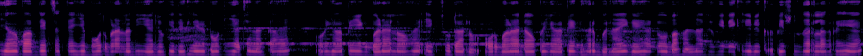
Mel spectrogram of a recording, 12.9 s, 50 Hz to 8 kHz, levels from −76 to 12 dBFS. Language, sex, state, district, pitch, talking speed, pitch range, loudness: Hindi, male, Bihar, Supaul, 120 Hz, 240 wpm, 115-120 Hz, -39 LUFS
